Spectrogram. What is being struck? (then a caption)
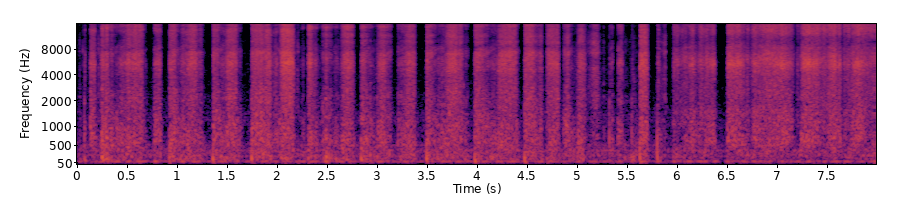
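Graphite pencil on a paper notebook page. A wooden pencil writes cursive words on a lined paper notebook page, its graphite scratching and rubbing against the paper in bright, hissy strokes. The strokes come in quick bursts broken by short pauses over a faint steady low hum.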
